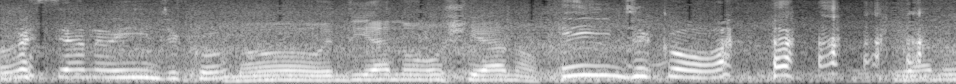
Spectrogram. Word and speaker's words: Oceano Índico: Oceano Indiano? No! Índico, Oceano Índico.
